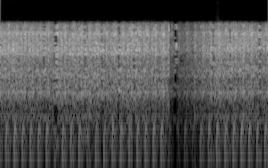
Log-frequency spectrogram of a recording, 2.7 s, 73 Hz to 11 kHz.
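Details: Steady even single-cylinder thump at idle, no stumbling, from a Kohler CV460S Command engine on a John Deere LT160 lawn tractor after replacing the overfilling carb with an aftermarket one and freeing a stuck choke.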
